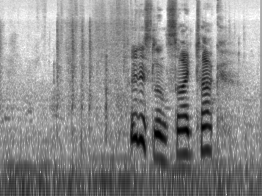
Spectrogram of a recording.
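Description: Paper pages rustle and flap as they are turned.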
